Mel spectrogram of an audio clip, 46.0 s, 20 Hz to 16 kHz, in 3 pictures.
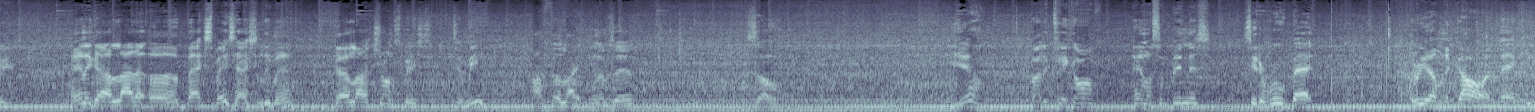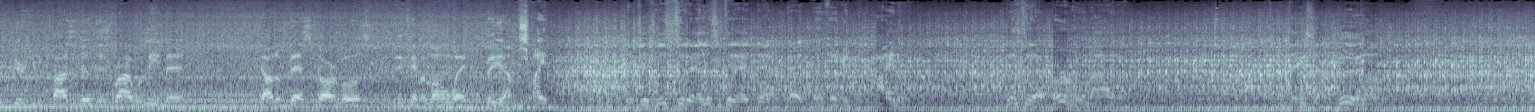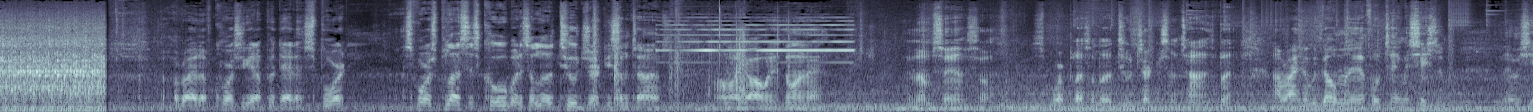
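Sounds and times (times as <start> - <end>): car engine idling burble: 0.0 - 46.0.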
